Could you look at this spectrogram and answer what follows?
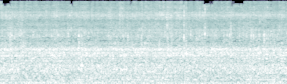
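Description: Tap water runs steadily while a makeup brush is rinsed under it, a dense, even hiss and splash close by with no pauses.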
